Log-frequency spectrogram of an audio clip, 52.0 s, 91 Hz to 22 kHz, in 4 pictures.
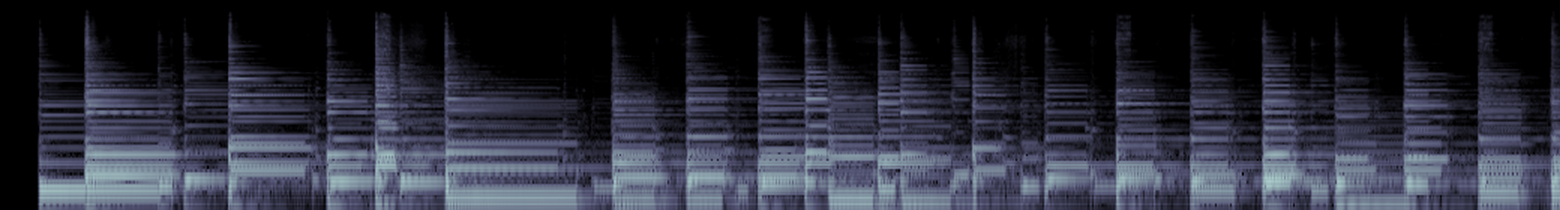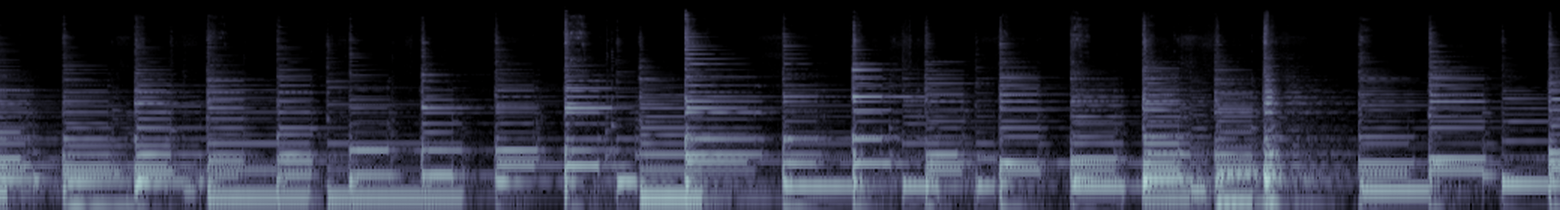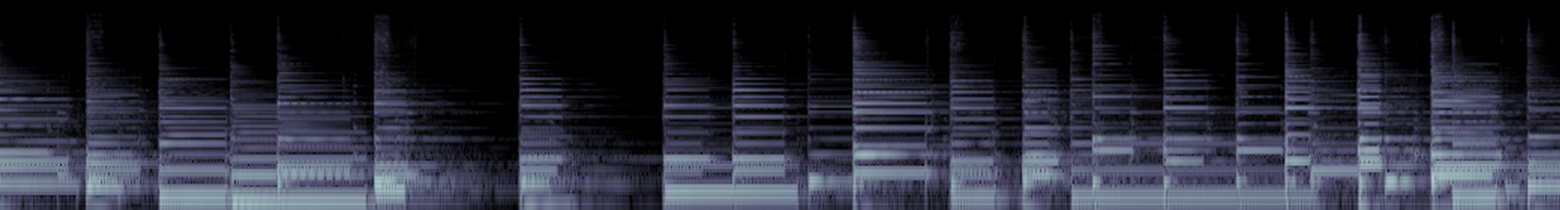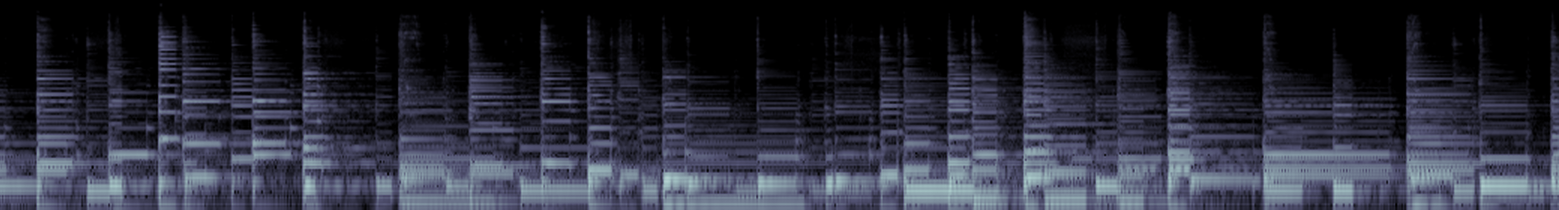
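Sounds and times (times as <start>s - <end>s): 
guitar in E flat: 0.3s - 51.9s.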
